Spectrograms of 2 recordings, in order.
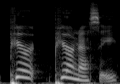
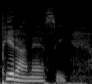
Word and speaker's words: Piranesi: So, book of the week, Piranesi. Why do I say everything with an accent? Piranesi, not Piranesi.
